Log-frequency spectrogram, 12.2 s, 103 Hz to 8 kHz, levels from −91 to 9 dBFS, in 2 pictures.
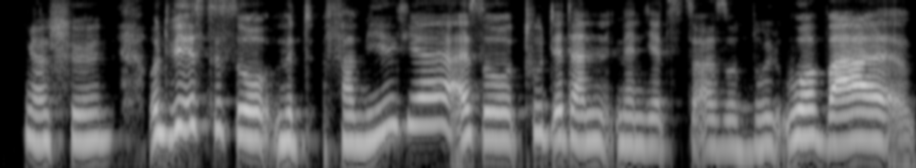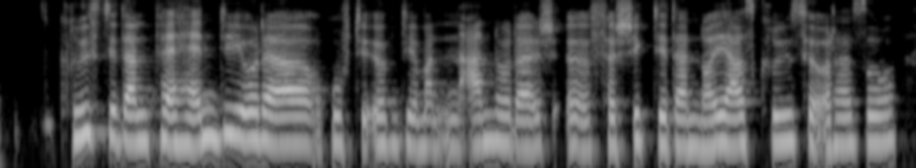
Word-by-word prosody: Ja, 210 -4 -1
schön. 210 +1 -4 0.2
Und 250 +1 +3
wie 295 - +6
ist 310 +1 +1
es 285 -1 -4
so 230 -3 +4
mit 210 0 -2
Familie? 295 - 0
Also, 225 -1 +2
tut 235 +3 -6
ihr 225 - +3
dann, 210 -2 0
wenn 195 -1 -5
jetzt 185 0 -7
also 180 -1 -7
0:00 180 +2 -7
Uhr 235 -1 +3
war 210 +1 +8 0.4
grüßt 250 +3 -2
ihr 230 - -1
dann 205 -1 0
per 210 -1 +1
Handy 225 +5 0
oder 195 -3 +2
ruft 200 -2 -7
ihr - - -6
irgendjemanden 190 -1 -7
an 205 +3 -3
oder 180 -3 -3
sch 190 - -7
äh, 185 -2 -5
verschickt 190 +4 -4
ihr 195 - 0
dann 185 -1 -3
Neujahrsgrüße 195 +2 -2
oder 190 +2 -4
so? 200 +1 -4
205 Hz, 185 wpm, -25 LUFS, 190-225 Hz, 0.4 s, war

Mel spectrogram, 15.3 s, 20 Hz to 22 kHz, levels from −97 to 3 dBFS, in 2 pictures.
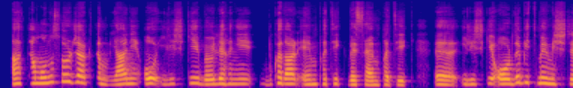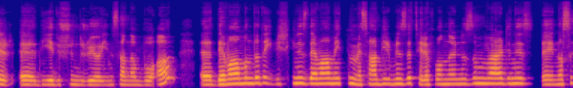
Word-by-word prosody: Ah, 230 +2 +3
tam 250 0 +2
onu 255 +3 +3
soracaktım. 280 -8 0
Yani 220 +4 +1
o 230 +1 +6
ilişki 225 +3 -7
böyle, 210 +3 +3
hani, 220 0 -5
bu 200 -3 -18
kadar 225 -2 +4
empatik 210 +1 -4
ve 190 0 +3
sempatik, 180 -2 -2 0.3
eee, 195 -2 +2
ilişki 210 +3 -4
orada 220 +5 +4
bitmemiştir, 225 -7 0
eee, 185 -1 +2
diye 190 0 -1
düşündürüyor 185 -1 -3
insana 180 0 -6
bu 180 +1 -4
an. 485 - +2 0.3
Eee, 190 -1 +4
devamında 230 +4 +5
da, 260 - -2
eee, 250 - -8
ilişkiniz 230 +3 -3
devam 235 0 +4
etti 235 +1 -4
mi, 240 - +2
mesela 210 +1 -1
birbirinize 220 +2 -1
telefonlarınızı 215 +1 -3
mı 240 0 0
verdiniz? 235 0 +1
Eee, 200 0 -3
nasıl, 210 +5 -4
220 Hz, 155 wpm, -22 LUFS, 195-235 Hz, 0.3 s, o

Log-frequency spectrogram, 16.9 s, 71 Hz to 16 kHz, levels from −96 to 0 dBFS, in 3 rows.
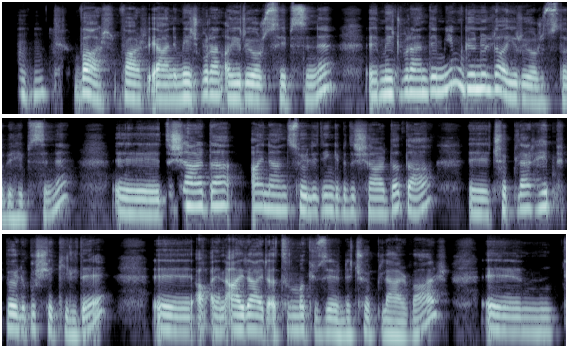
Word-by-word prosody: Hı 190 - -6
hı. 185 +3 -9 0.3
Var, 160 -7 +4
var. 155 -3 +3
Yani, 150 0 +4
mecburen 170 +3 +2
ayırıyoruz 155 -2 +3
hepsini. 150 - 0 0.3
Eee, 175 +1 +1
mecburen 195 +1 +2
demeyeyim 240 +9 +2
gönüllü 240 -1 +5
ayırıyoruz 145 - +2
tabii, 135 -2 -5
hepsini. 145 - -5 0.5
Eee, 160 -2 0
dışarıda 230 +1 +1
aynen, 200 -3 -2
söylediğin 190 -1 -1
gibi, 175 -1 -7
dışarıda 175 +3 -3
da, 195 - -2 0.4
eee, 160 -2 -2
çöpler 185 +4 -3
hep 220 +2 -4
böyle 165 -2 +3
bu 165 - -4
şekilde. 160 - -3 0.4
Eee, 150 -3 +2 0.2
yani, 150 -1 -1
ayrı 165 0 +5
ayrı 150 -2 +1
atılmak 155 0 -3
üzerine 130 -2 -3
çöpler 125 -2 -4
var. 320 - -4 0.4
Emm, 145 -3 -2
165 Hz, 130 wpm, -22 LUFS, 150-200 Hz, 0.5 s, gönüllü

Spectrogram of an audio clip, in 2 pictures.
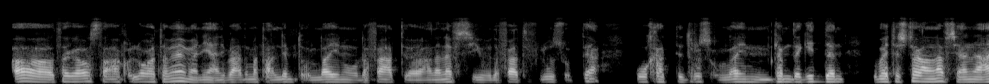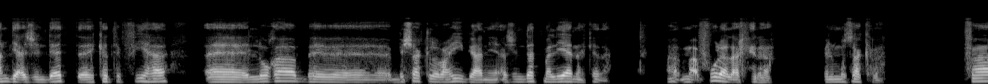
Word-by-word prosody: آه، 125 -6 +5
تجاوزت 130 +2 -1
عائق 120 - -3
اللغة 125 0 -1
تمامًا. 135 -1 0
يعني 105 -1 -3
بعد 110 +1 -1
ما 115 -1 -4
اتعلّمت 115 +2 -5
أونلاين، 115 +2 0
ودفعت 115 +2 -3
على 100 +1 -2
نفسي 120 -2 -3
ودفعت 105 +3 -1
فلوس 120 -4 -10
وبتاع، - - -5 0.4
وخدت 120 0 -3
دروس 120 +2 -7
أونلاين 115 0 -3
جامدة 125 +1 0
جدًا، 125 +1 0 0.3
وبقيت 130 +1 +1
أشتغل 150 - +3
على 130 +1 +5
نفسي. 140 -5 +1
يعني 115 +1 0
أنا 115 - +4
عندي 125 +2 +4
أجندات 115 +5 +2
كاتب 110 +5 -1
فيها 135 0 +1 0.4
آآ 115 -1 +4
اللغة 140 +6 +3
ب 135 -3 -6 0.9
بشكل 135 +2 +1
رهيب 125 +2 0
يعني، 105 0 +2
أجندات 120 +4 -2
مليانة 125 -1 +4
كده، - - -9 0.6
آآ - - -4
مقفولة - - +4
لآخرها - - +1 0.5
بالمذاكرة. 120 -2 -2 0.8
ف - - -2
120 Hz, 135 wpm, -23 LUFS, 110-130 Hz, 0.9 s, آه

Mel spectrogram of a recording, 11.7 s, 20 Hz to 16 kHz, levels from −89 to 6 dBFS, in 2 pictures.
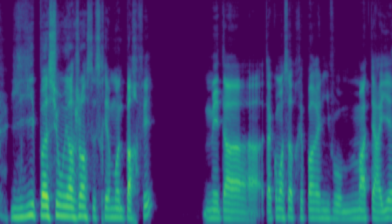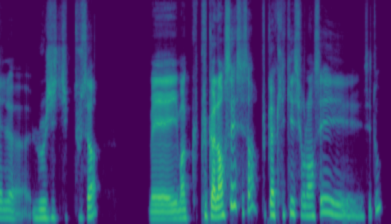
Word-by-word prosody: lier 150 +5 -1
passion 165 0 +6
et - - +3
argent 155 +1 +5
ce 145 +1 -7
serait 150 +3 -3
un - - -2
monde 145 -2 -2
parfait. - - 0 0.7
Mais 130 -1 -3
tu 130 - -1
as 120 -2 +1
tu - - -6
as - - -7
commencé 145 0 -3
à - - +1
préparer 135 -1 -4
niveau 125 -2 -8
matériel 130 +2 -3
heu, 130 -2 -7 0.2
logistique 135 0 -5
tout 140 -4 -13
ça, 155 +4 -1 0.7
mais 115 0 +3
il 125 - -1
manque 130 0 -3
plus 175 - -4
qu'à 155 -2 +9
lancer 185 - +6
c'est 225 - -6
ça, 255 +6 -4
plus - - -16
qu'à 185 -2 +4
cliquer 190 +3 -5
sur 175 -3 -6
lancer, 165 +5 -3
et 175 - -5
c'est - - -15
tout? 285 +3 -9
135 Hz, 200 wpm, -23 LUFS, 125-165 Hz, 0.7 s, qu'à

